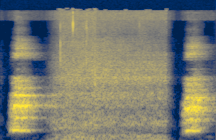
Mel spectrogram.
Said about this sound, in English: Sorry, dog is going to bark.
